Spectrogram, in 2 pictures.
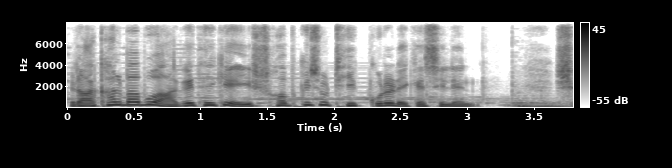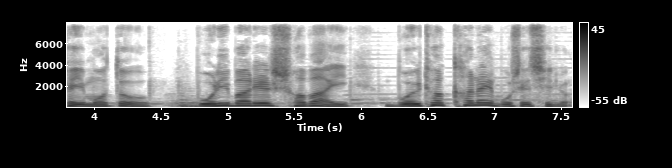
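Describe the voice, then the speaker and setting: Male narrator, detective's companion, highish voice, animated intonation, expressive, atmospheric, reflective storytelling. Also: measured pace, soft background music. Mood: expectant. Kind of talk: dramatised first-person story narration.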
